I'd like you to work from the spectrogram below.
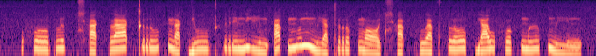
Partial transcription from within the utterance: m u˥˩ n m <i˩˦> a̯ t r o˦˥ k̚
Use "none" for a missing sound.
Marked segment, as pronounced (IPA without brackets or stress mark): i˩˦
